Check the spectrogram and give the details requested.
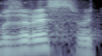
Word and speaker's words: Muziris: So it's at one point in history, this port, which I mentioned, Muziris, or Muchiripatnam, from the Indian pronunciation, was the biggest port in the world.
